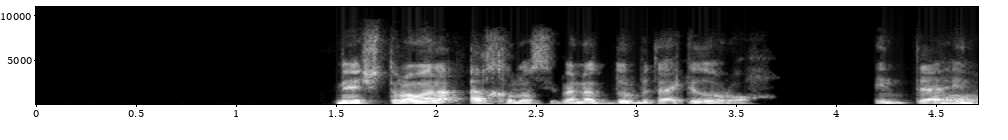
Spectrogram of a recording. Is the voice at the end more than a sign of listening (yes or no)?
yes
